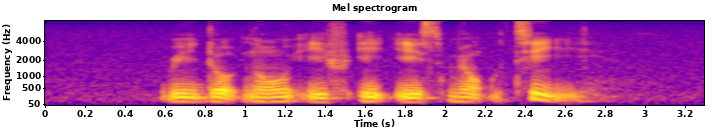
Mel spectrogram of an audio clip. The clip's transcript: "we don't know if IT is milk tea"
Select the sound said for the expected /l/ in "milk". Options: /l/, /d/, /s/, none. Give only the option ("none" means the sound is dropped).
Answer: none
